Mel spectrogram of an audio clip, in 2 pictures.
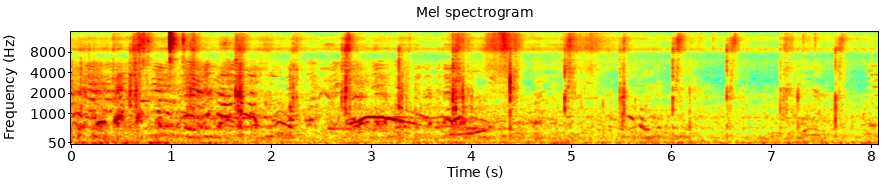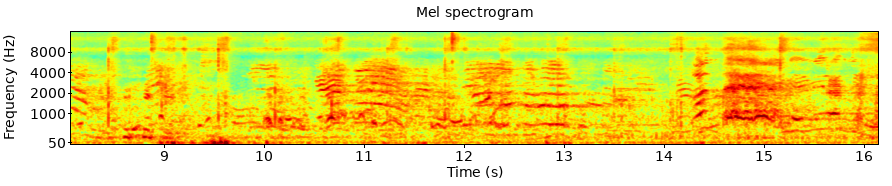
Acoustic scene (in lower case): park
